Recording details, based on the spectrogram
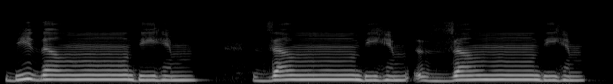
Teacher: پھر جو نون کی آواز ہوتی ہے وہ میم میں چینج ہو جاتی ہے، پھر ہم وہاں پہ نون نہیں پڑھتے بلکہ ہم میم پڑھتے ہیں۔ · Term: اقلاب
